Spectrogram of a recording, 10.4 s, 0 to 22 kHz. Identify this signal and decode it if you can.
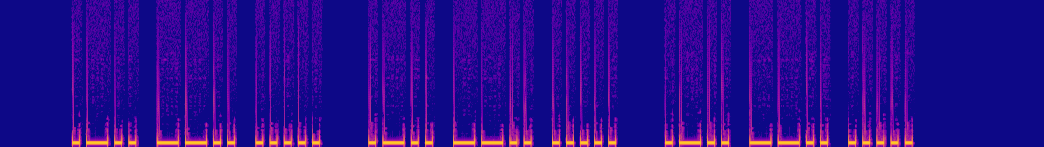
Morse code, heard as a keyed tone, about 17 wpm, 700 Hz. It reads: LZ5 LZ5 LZ5
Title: Callsign Prefixes for Top 25 DXCC - Repeated 3x - 17wpm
